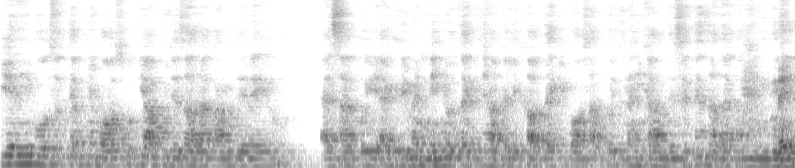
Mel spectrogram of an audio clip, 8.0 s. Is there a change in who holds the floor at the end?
Yes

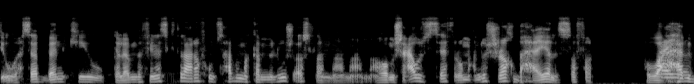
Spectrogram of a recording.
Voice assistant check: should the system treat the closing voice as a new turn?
No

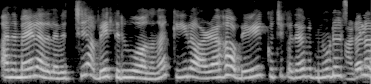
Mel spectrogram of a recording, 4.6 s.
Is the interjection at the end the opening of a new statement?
Yes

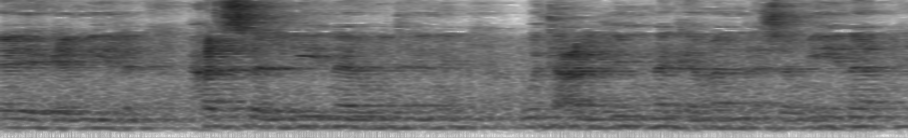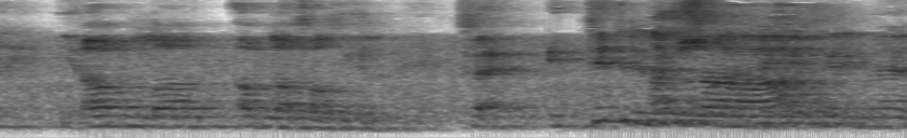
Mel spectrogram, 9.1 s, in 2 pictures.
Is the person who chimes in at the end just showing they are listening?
Yes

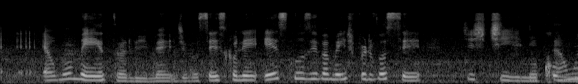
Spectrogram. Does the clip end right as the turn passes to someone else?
Yes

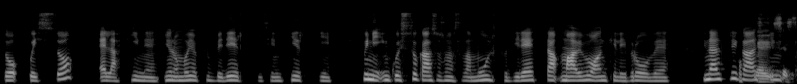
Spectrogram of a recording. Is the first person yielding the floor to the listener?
Yes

